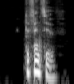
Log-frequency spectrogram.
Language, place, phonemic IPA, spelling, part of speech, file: English, Queensland, /dɪˈfen.sɪv/, defensive, adjective / noun, En-au-defensive.ogg
- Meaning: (adjective) 1. Intended for defence; protective 2. Intended to deter attack 3. Performed so as to minimise risk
